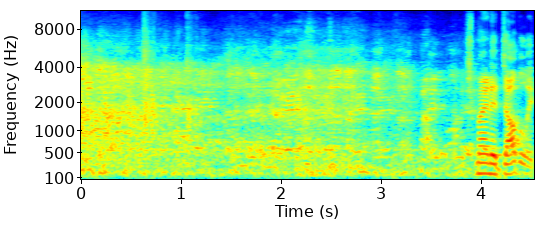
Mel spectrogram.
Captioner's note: audience laughing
